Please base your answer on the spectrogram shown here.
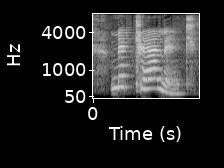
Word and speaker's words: mechanic: Mas, professora, está escrito com CH. Teacher também é com CH, eu não vou falar teacher. As palavras são assim, meus amores. Então, relaxa. O som é esse, mechanic, mecânico.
